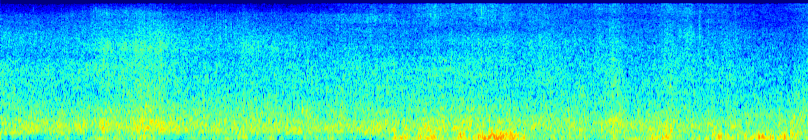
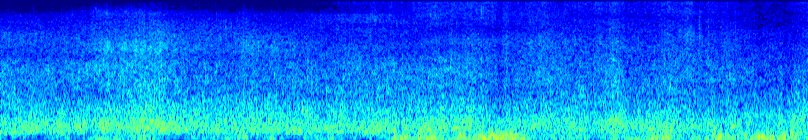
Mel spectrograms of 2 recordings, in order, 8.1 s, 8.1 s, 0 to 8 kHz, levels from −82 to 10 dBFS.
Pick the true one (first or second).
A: first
